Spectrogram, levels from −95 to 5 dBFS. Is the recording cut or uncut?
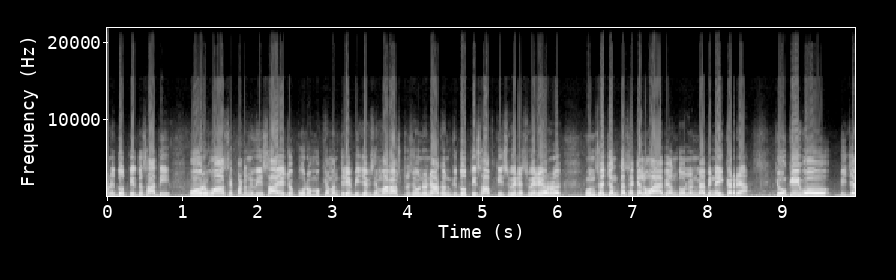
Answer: uncut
